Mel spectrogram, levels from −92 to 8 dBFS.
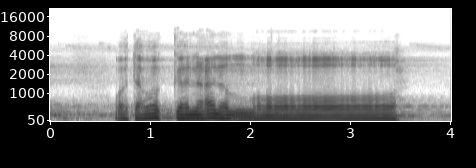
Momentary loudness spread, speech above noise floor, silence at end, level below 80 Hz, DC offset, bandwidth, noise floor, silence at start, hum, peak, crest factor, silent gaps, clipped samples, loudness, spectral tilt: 11 LU; 23 dB; 0.35 s; -52 dBFS; under 0.1%; 6.2 kHz; -38 dBFS; 0 s; none; -2 dBFS; 14 dB; none; under 0.1%; -16 LUFS; -9.5 dB/octave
